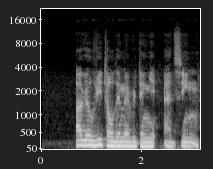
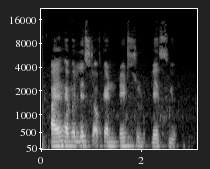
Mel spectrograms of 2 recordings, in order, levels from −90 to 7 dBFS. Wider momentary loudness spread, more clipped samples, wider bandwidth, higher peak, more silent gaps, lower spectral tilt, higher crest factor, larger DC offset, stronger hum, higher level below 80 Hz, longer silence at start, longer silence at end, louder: second, 7 LU vs 18 LU; neither; second, 9.2 kHz vs 11.5 kHz; about the same, -2 dBFS vs -2 dBFS; neither; first, -8 dB/octave vs -5.5 dB/octave; second, 10 dB vs 18 dB; neither; neither; first, -40 dBFS vs -56 dBFS; first, 0.7 s vs 0 s; second, 0.05 s vs 0.45 s; first, -12 LUFS vs -20 LUFS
